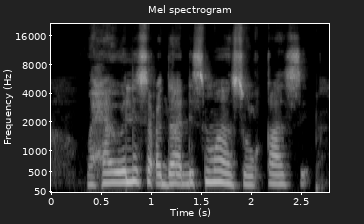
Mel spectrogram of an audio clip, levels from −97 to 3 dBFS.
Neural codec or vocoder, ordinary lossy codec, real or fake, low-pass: vocoder, 44.1 kHz, 128 mel bands, Pupu-Vocoder; none; fake; none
